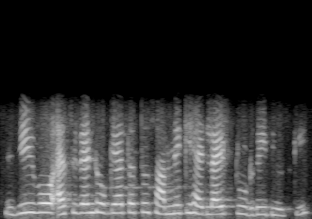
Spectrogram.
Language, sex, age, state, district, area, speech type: Hindi, female, 18-30, Madhya Pradesh, Chhindwara, urban, conversation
